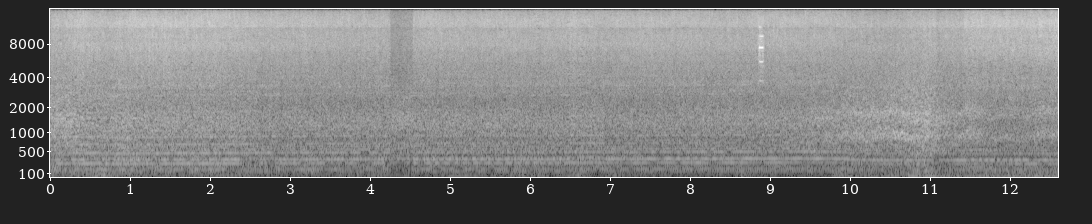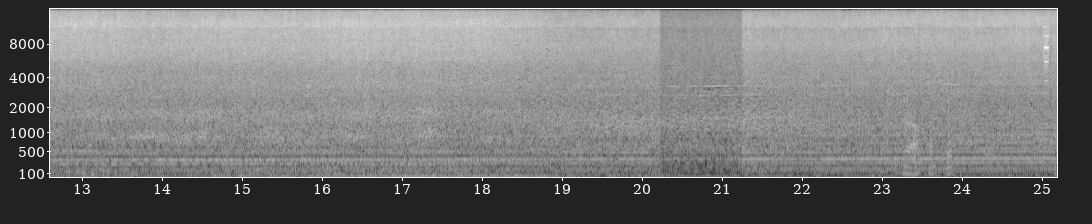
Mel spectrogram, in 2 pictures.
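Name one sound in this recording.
A V8 stock car engine drones at full throttle.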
